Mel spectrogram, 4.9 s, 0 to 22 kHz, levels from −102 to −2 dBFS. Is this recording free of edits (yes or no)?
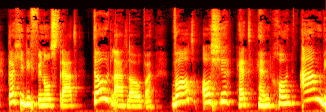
yes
